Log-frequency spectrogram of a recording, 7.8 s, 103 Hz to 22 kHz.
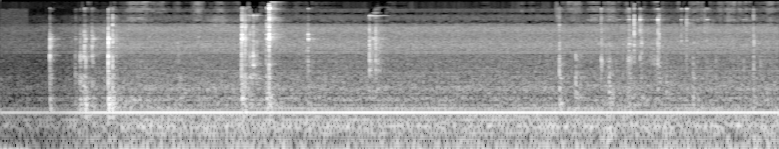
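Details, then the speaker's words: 1940s 14-1/2" South Bend lathe, drilling a tool holder: a steady, mid-pitched squeal runs throughout as the tool rubs on hardened material around the diameter without cutting. "I don't know if you could hear that squeal, but that's hitting some hard material."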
